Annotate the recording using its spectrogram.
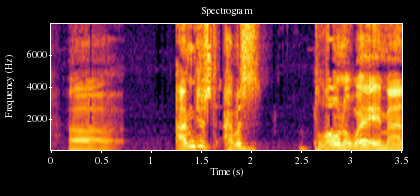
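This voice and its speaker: A man is talking here. He speaks with a Maine accent. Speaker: podcast co-host. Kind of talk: casual chat. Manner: hesitant, many fillers.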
